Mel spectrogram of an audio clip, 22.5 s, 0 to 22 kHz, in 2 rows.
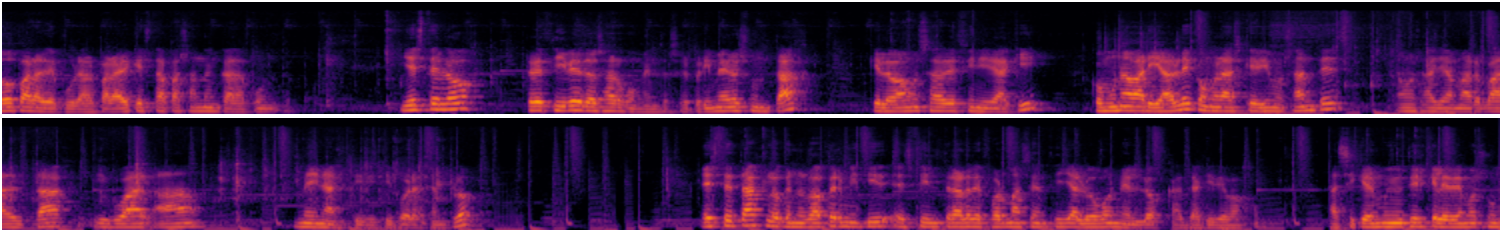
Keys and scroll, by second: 3.0 Return, 5.4 ctrl+p.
